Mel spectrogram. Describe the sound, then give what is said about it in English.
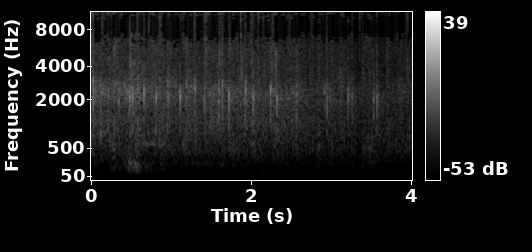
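Audience applause fills a church service as a woman is welcomed to the stage to give a short reflection: steady, dense clapping at moderate volume, with no voices. “so please do put your hands together as we welcome her to the stage”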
